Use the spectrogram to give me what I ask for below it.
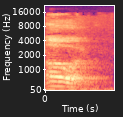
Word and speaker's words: hour: आवर की spelling क्या है, HOUR, राइट. शुरुआत किससे हुई, कॉन्सोनेंट से. बट व्हेन वी प्रोनाउंस तब राइट. एच क्या है, साइलेंट है, इसीलिए एन अवर, राइट.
